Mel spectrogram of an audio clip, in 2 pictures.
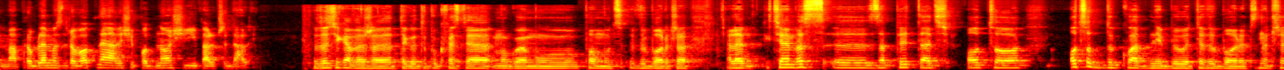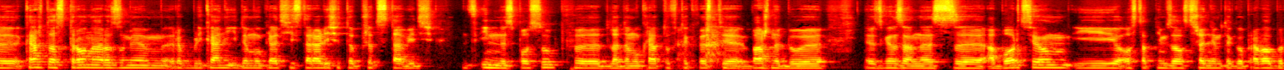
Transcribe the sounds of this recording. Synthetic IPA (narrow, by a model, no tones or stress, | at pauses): mapɾɔblɛmɘzd̪ɾɔvɔt̪̚nɛalɛɕɛpɔd̪nɔɕiːvalt͡ʂɘd̪a̰lɛj | t̪ɔt̪ɔt͡ɕɛkavɛʐɛt̪ɛɡɔt̪ɘ̥pukfɛst̪ʲjamɔɡwamupɔmut̪svɘbɔɾt͡ʂɛʔalɛxt͡ɕawɛmvaszapɘt̪at͡ɕɔt̪ɔ | ɔt̪sɔd̪ɔkwad̪ɲɛbɘwɘt̪ɛvɘbɔɾɘt̪ɔznat͡ʂɘkaʐd̪ast̪ɾɔnaɾɔzumʲjɛmɾɛpublʲikaɲiːd̪ɛmɔkɾat̪sʲist̪aɾalʲiɕɛt̪ɔpʂɛt̪st̪avʲit͡ɕ | vinːɘspɔsupd̪lad̪ɛmɔkɾat̪uft̪ɛkfɛst̪ʲjɛvaʐnɛbɘwɘzvʲjɔ̃w̃zanɛz̥abɔɾt̪sʲjɔ̃w̃iɔ̰st̪at̪̚ɲimzaɔstʂɛɲɛmt̪ɛɡɔpɾʔavabɔ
